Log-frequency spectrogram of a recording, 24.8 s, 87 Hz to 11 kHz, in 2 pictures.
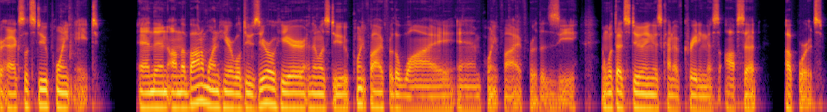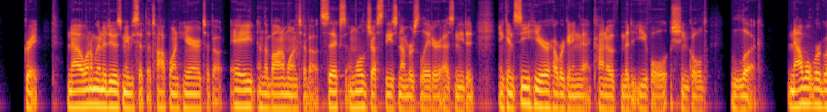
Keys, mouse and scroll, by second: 2.9-8.9 drag, 8.9-11.9 middle drag, 13.7-17.5 drag, 17.5-18.0 scroll down 5, 18.0-19.6 middle drag, 19.6 KP_1, 20.2-21.1 shift+middle drag, 21.1 ctrl+s, 24.5-24.8 drag.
